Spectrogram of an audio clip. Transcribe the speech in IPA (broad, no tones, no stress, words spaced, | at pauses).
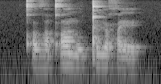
qʼɔʁʷaqʼɔno ǃøħɛ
